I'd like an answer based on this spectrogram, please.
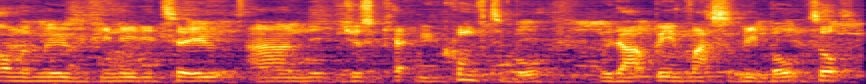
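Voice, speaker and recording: Music plays behind a man with a fairly high pitch. He talks very fast with fairly even intonation. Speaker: motorcyclist. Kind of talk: interview answer.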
